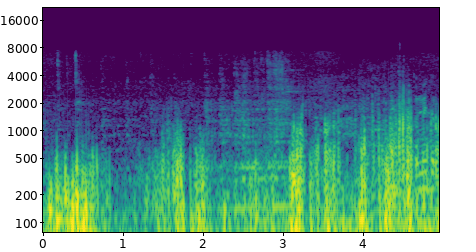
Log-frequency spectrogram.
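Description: Strong gusting wind buffets the microphone outdoors, a loud continuous low roar with surging gusts throughout.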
